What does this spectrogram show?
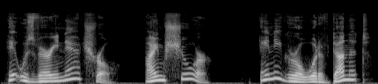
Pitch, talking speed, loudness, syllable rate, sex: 170 Hz, 190 wpm, -20 LUFS, 5.4 syllables/s, male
